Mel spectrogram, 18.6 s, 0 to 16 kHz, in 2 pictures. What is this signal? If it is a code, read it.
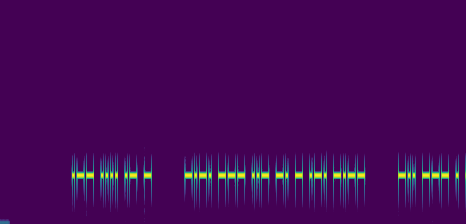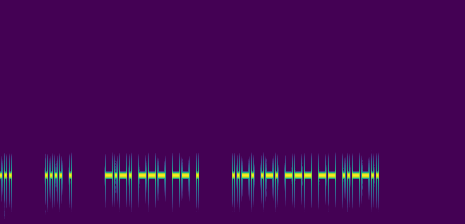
Morse code, heard as a keyed tone, about 25 wpm, 700 Hz. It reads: WHAT COUNTRY DOES HE COME FROM?
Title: 2x Word-Spacing - Sentences from Top 300 Words - 25wpm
